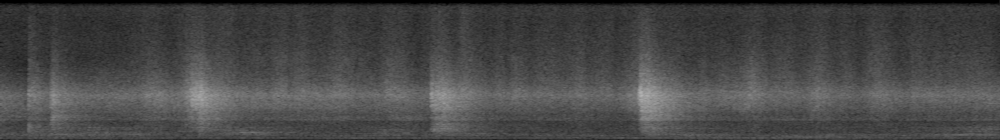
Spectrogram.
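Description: A duster rubs across a chalkboard.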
